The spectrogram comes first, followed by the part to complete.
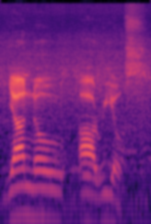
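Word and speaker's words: Ianuarius: Yano a rios.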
